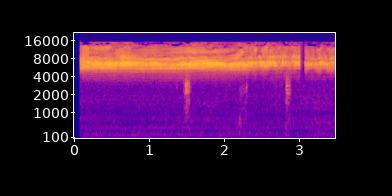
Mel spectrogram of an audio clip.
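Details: A cicada handled by a child at a park, giving a loud, continuous high buzz that holds steady for over three seconds, briefly dropping near the end, with faint voices in the background.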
